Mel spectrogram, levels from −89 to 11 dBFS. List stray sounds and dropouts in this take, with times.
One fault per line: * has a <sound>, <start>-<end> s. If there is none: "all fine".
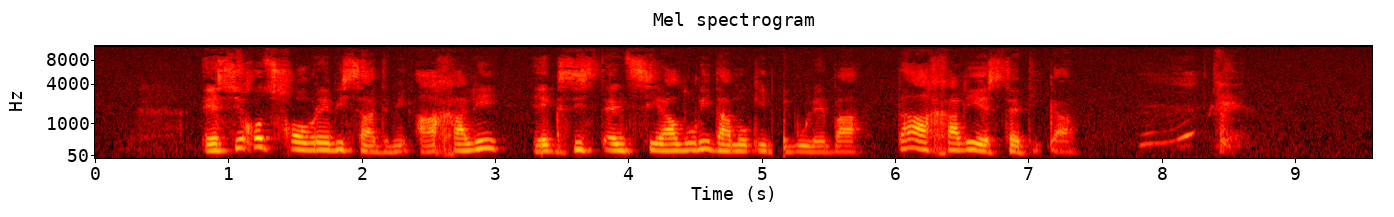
* has a dropout, 5.1-5.2 s
* has a sneeze, 7.8-8.7 s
